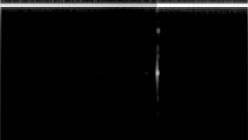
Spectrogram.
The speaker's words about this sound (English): As the cold metal touched her bare flesh, she looked up into the disconnected eyes of her friend, and then an ear-splitting chime of a flat line pierced through the air.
